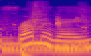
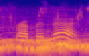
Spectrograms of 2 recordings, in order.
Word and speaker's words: Freminet: Also, Fremine still gets called Freminette sometimes.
